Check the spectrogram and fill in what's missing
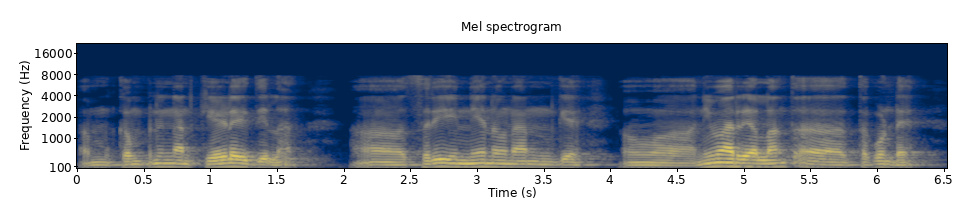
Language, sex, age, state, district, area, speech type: Kannada, male, 30-45, Karnataka, Shimoga, rural, spontaneous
